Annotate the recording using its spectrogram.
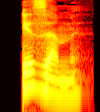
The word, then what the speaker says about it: Exame: In numbers 8 through 10, the X is pronounced like a Z. Try to read number 8. – Exame.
